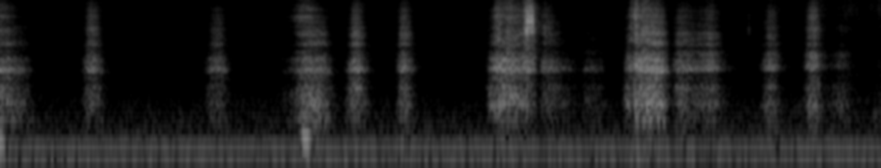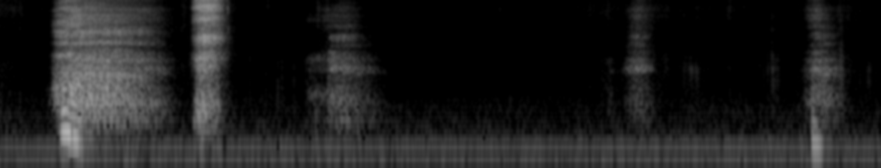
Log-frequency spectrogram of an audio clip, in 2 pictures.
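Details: Repeated sneezing in an adult sick all week with a cold or something more, chills, sore bones, sore throat and congestion; short catching inhalations building to a loud sneeze, then a second burst, over a steady low hum.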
